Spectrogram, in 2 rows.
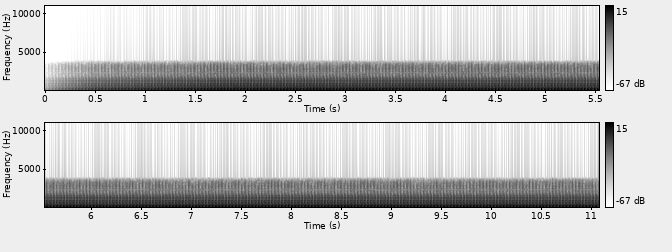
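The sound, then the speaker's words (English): A radio recording of a pulsar, the collapsed neutron star remnant at the heart of a Messier catalogue object, rotating about 30 times a second, rendered as sound: a loud, steady, rapid buzzing drone with a low hum and stacked overtones, unchanging throughout, rather like an idling engine or road drill. “And this is a recording of that pulsar rotating about 30 times a second.”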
